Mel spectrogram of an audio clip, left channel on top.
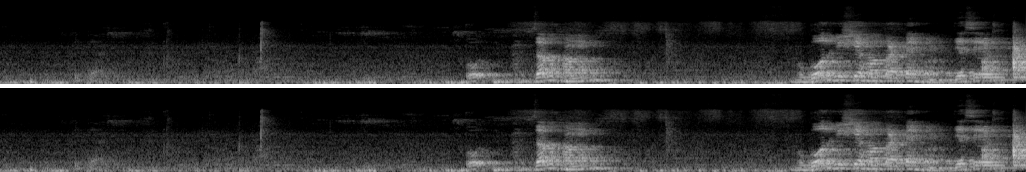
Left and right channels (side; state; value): both; identical; correlation 1.00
